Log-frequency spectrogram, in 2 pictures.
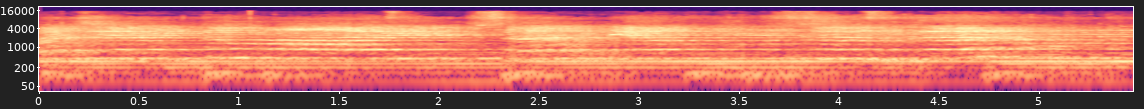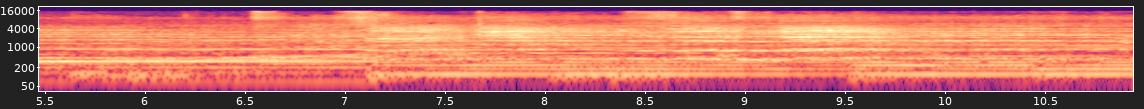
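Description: Choir singing a hymn over sustained accompaniment chords; the low chord changes about seven seconds in.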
